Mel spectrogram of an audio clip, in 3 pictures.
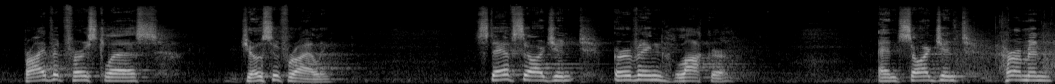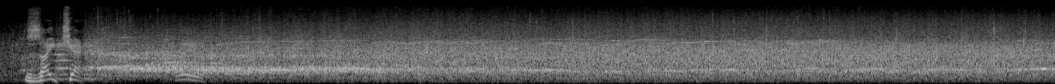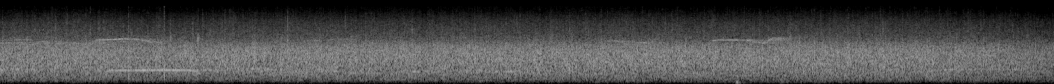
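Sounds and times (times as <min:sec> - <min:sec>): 
speech: 0:00.2 - 0:01.8, 0:02.4 - 0:03.4, 0:04.8 - 0:07.4, 0:08.8 - 0:11.6
audience applause for veterans: 0:09.9 - 0:31.6.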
